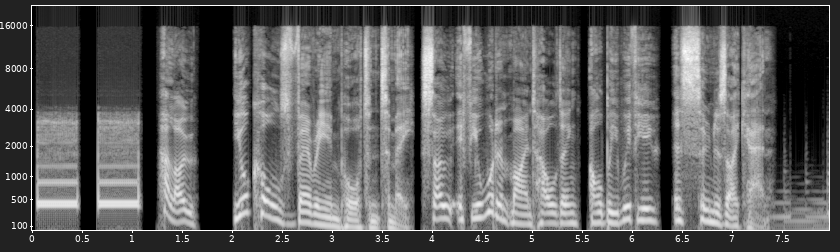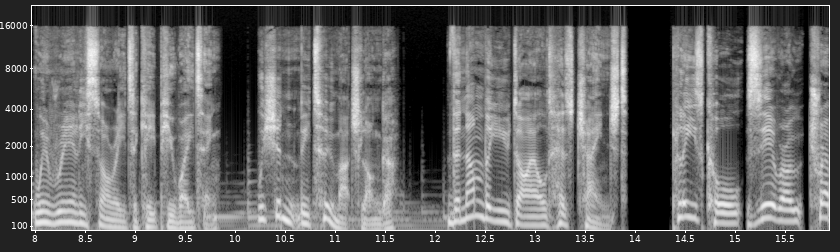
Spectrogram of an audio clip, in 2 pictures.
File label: english british ivr; based in Kent in the South-East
